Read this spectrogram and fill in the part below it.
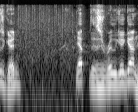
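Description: Small guns fire rapidly in short bursts.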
